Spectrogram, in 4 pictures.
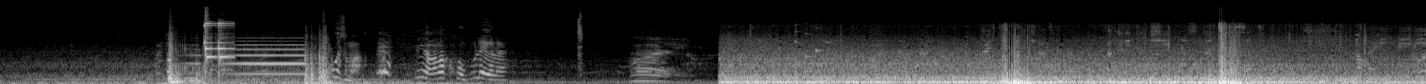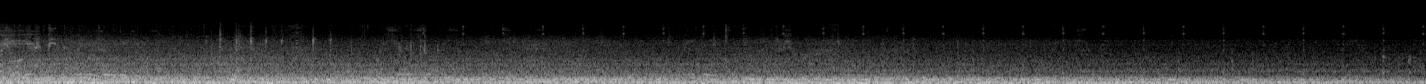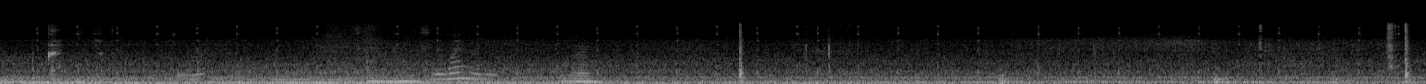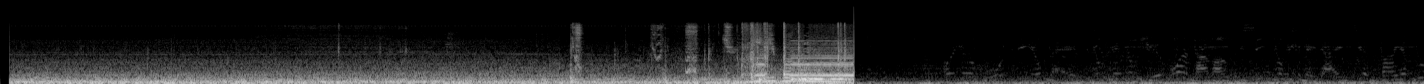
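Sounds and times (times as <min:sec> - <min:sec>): car engine hum: 0:00.0 - 0:57.0
loud thumps: 0:01.6 - 0:03.4, 0:12.1 - 0:12.7.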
